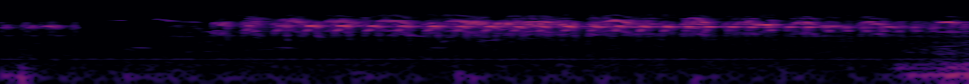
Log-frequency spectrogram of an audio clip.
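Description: Rufous hornero giving a loud, rapid, high chattering series of ringing notes that runs on for several seconds, with a faint low hum underneath.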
